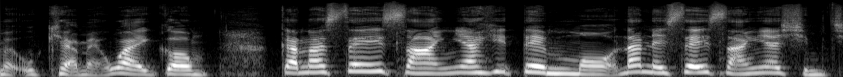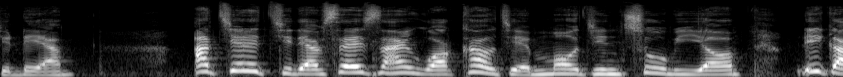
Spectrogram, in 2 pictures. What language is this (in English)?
Chinese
